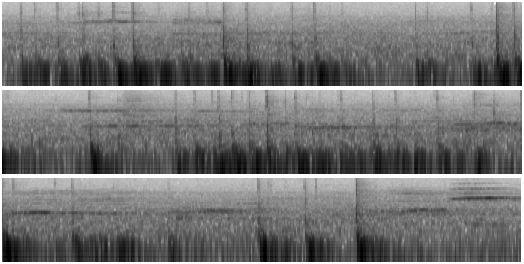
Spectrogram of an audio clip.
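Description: Typing on a computer keyboard: irregular runs of keystroke clicks, each with a low thud.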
